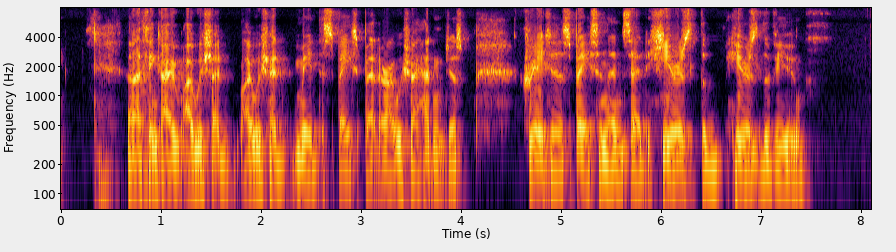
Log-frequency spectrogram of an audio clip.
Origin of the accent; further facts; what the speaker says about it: Canada; moved away as an adult; now in England; I'm Canadian, but I live in England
